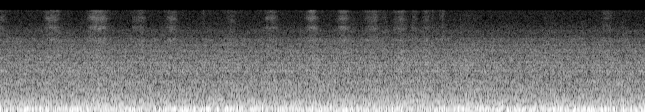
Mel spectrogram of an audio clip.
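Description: Faint, irregular scratching of drawing on folded paper held against a whiteboard, over a steady low room hum.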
